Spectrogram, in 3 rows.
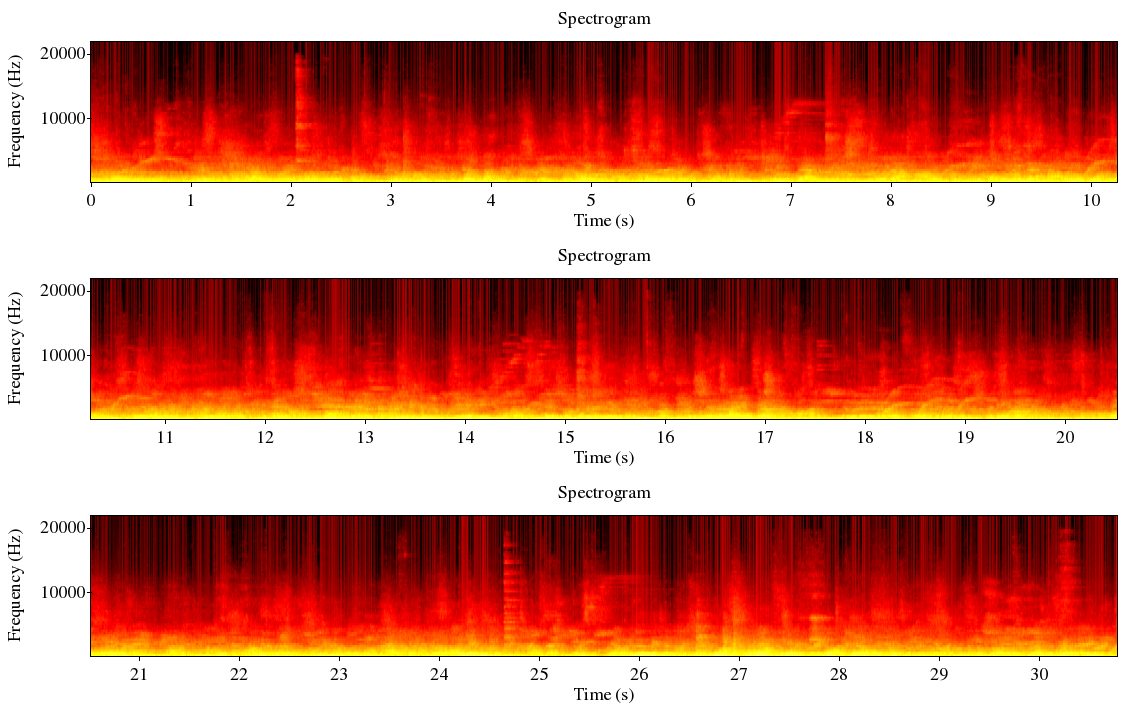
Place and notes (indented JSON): {
  "title": "Busy Lunchtime, Malvern, UK",
  "date": "2022-09-04 12:39:00",
  "description": "Happy customers in a busy cafe at lunchtime.",
  "latitude": "52.11",
  "longitude": "-2.33",
  "altitude": "156",
  "timezone": "Europe/London"
}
